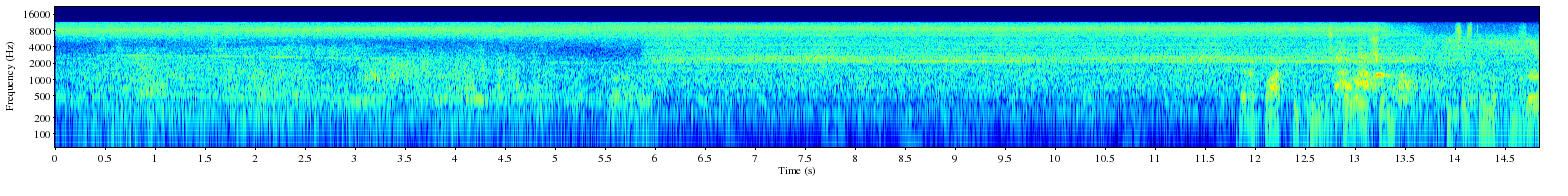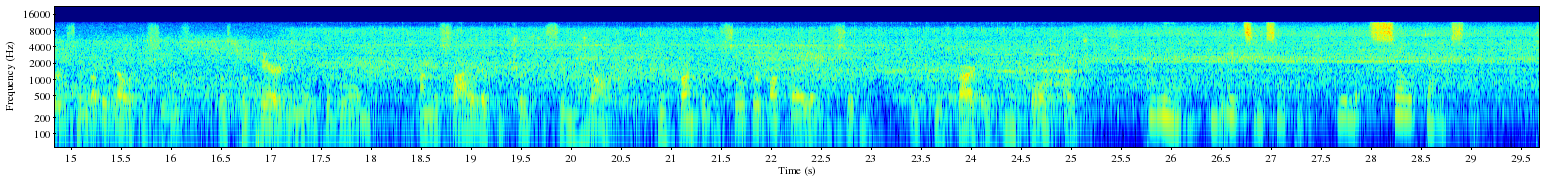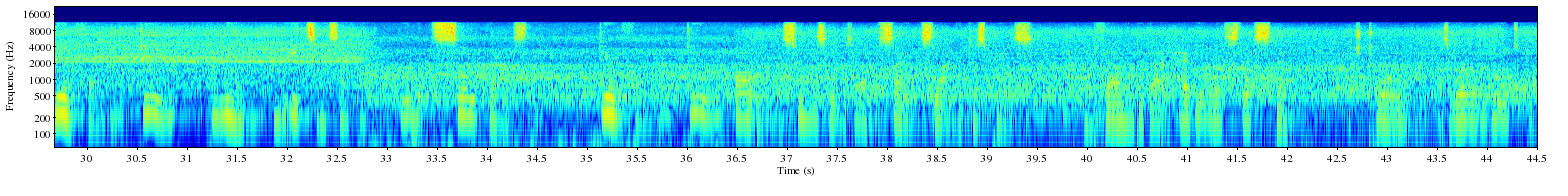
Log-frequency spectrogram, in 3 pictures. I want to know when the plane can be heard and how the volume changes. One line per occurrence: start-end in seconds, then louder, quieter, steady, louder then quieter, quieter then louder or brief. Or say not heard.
0.0-44.4 steady.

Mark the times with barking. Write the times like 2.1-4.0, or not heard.
12.3-14.2.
